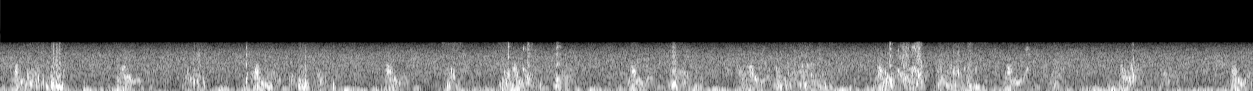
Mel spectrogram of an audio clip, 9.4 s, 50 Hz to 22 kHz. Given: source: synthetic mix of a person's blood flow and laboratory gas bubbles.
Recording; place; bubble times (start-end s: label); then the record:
Doppler ultrasound of blood flow; precordium
0.16-0.52 s: bubbles
0.85-0.93 s: bubbles
1.42-1.58 s: bubbles
1.81-2.36 s: bubbles
2.47-2.55 s: bubbles
3.31-3.47 s: bubbles
3.72-4.28 s: bubbles
4.72-4.88 s: bubbles
4.99-5.30 s: bubbles
5.51-6.26 s: bubbles
6.61-6.96 s: bubbles
7.01-7.41 s: bubbles
7.68-7.73 s: bubbles
7.88-7.98 s: bubbles
8.42-8.56 s: bubbles
From the record:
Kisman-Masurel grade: 243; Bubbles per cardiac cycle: several, 3 to 8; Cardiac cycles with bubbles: 100%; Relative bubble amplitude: loud (0.450 to 0.775); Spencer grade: 3 (all of the cardiac periods contain showers or single bubble signals, but not dominating or overriding the cardiac motion signals); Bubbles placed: anywhere in the cardiac cycle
